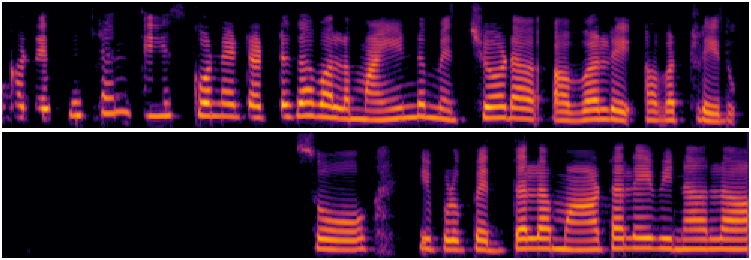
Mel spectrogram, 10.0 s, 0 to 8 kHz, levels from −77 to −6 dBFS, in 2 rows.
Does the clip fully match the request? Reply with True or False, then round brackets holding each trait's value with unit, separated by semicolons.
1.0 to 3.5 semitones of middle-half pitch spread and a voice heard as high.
False (4.5 semitones; 235 Hz)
